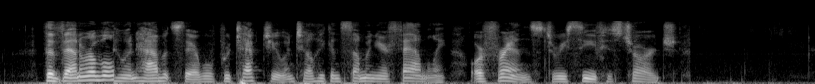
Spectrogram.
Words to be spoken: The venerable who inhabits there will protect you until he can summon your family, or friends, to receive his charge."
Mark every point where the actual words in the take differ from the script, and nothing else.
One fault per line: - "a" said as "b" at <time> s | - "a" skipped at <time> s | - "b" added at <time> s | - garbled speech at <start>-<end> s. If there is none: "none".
none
